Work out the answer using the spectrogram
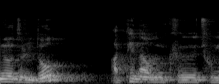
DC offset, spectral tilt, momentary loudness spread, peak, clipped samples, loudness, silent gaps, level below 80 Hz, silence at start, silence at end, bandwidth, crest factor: under 0.1%; -7 dB/octave; 14 LU; -14 dBFS; under 0.1%; -31 LUFS; none; -64 dBFS; 0 s; 0 s; 9.6 kHz; 16 dB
